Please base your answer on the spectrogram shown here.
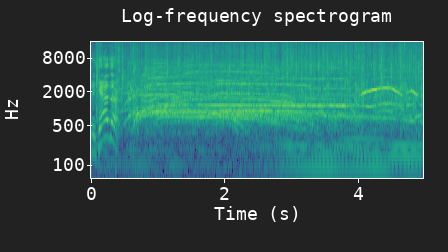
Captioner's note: cheering and applauding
